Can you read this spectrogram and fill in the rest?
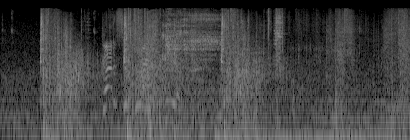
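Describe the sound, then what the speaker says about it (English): Gunfire crackles in a Starfield firefight, several rapid bursts and single shots spread across the scene under game ambience and voices talking. "Alright, so we hear gunfire."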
